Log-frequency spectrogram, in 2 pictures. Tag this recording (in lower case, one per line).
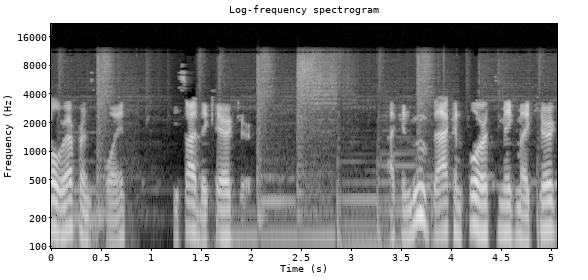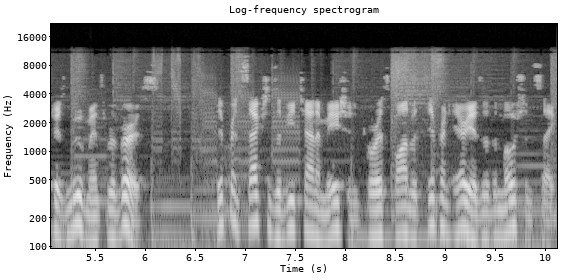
speech
music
